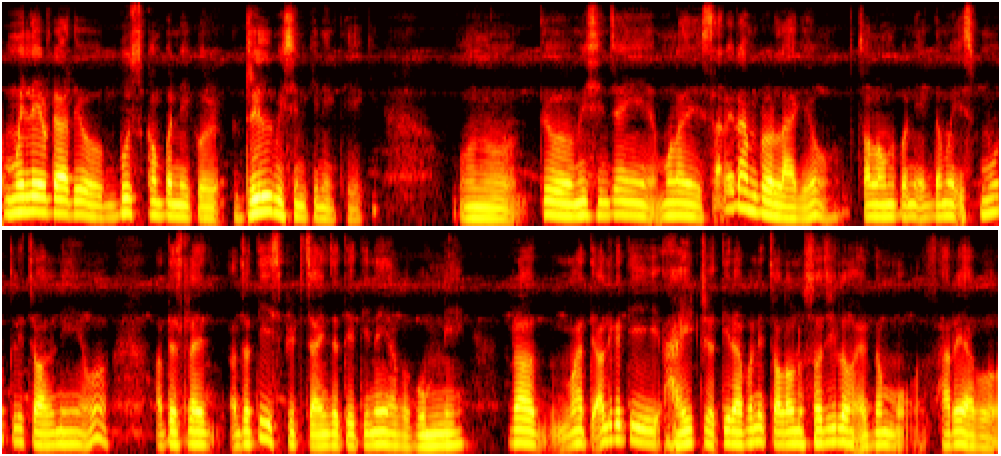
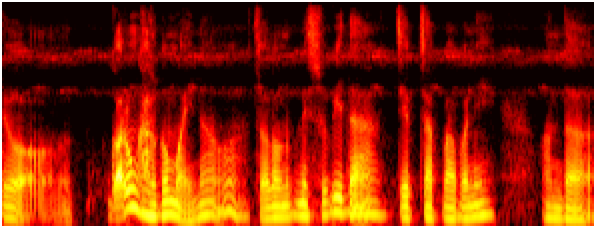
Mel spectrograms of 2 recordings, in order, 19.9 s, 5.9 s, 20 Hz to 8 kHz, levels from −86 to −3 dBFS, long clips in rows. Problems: background sounds at intervals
